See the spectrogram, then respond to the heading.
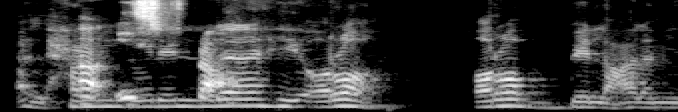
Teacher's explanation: the sound ra is strong or full mouth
